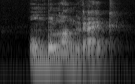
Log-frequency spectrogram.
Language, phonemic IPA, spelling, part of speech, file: Dutch, /ˌɔm.bə.ˈlɑŋ.rɛi̯k/, onbelangrijk, adjective, Nl-onbelangrijk.ogg
- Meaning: unimportant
